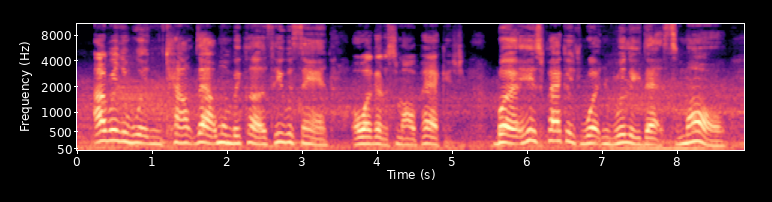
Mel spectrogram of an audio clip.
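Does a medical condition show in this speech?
Yes: ALS.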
